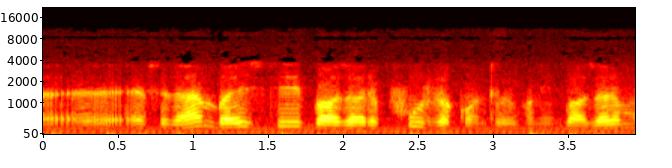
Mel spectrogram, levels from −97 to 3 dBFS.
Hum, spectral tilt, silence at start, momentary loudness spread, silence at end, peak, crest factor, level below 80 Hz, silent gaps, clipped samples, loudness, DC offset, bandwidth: none; -7 dB/octave; 0 s; 15 LU; 0 s; -2 dBFS; 20 dB; -48 dBFS; none; under 0.1%; -22 LUFS; under 0.1%; 9.6 kHz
